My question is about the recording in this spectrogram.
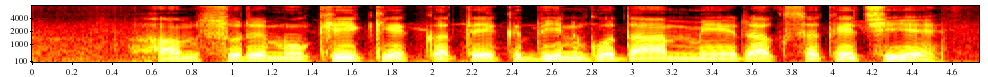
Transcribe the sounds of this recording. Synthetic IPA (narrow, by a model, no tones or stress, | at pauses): həmsuɾəmukʰikekət̪ekd̪inɡod̪amːeɾəkʰsəkɛt͡ʃʰije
